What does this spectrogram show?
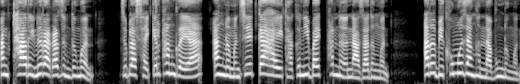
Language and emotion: Bodo, angry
